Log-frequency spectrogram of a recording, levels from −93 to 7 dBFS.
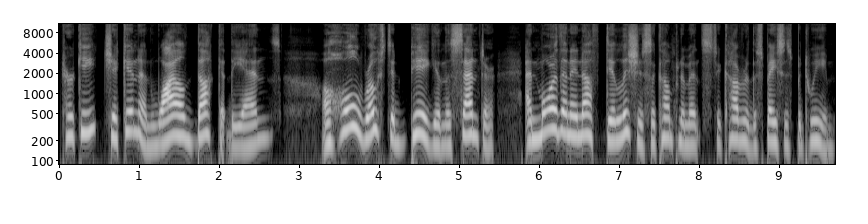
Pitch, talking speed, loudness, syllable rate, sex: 210 Hz, 160 wpm, -20 LUFS, 4.8 syllables/s, female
